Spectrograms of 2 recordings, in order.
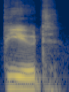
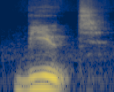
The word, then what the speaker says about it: Butte: I'm going to mispronounce this probably, but it's the Deschutes Brewery Black Butt Porter. Deschutes Black Butte. Butte.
